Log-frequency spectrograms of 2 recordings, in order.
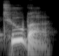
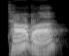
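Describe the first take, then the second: First: The first vowel is long, as in too. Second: The first vowel is short, as in cub. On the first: The speaker calls it right. "You'd say tuba" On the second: The speaker calls it wrong. "you wouldn't say uh tuba"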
